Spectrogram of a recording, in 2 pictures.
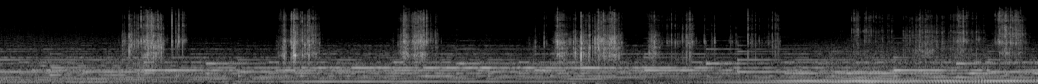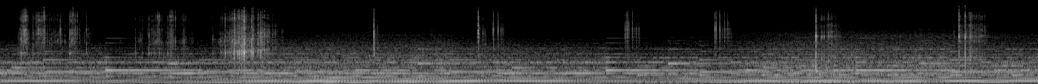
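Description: A medicine pill bottle rattles in a bathroom cabinet as a pill is taken out: irregular bursts of sharp, dry clicking and shaking, about a dozen in all, over a steady low humming drone, with no voices.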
